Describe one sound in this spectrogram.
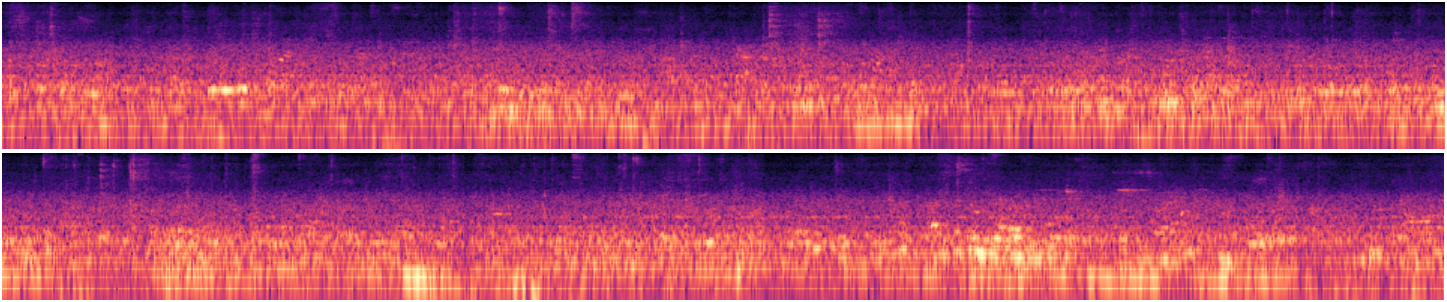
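A pen taps and squeaks faintly on a board.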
